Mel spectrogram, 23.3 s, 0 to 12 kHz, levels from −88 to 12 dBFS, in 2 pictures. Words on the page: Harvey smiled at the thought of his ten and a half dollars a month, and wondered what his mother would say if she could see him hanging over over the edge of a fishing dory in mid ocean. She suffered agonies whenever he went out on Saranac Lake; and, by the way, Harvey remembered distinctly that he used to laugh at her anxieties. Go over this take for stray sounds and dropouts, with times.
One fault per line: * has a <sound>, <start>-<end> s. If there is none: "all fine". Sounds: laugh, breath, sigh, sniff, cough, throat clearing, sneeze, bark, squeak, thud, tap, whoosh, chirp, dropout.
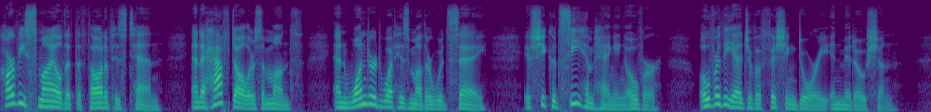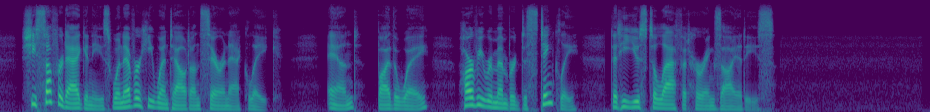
all fine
